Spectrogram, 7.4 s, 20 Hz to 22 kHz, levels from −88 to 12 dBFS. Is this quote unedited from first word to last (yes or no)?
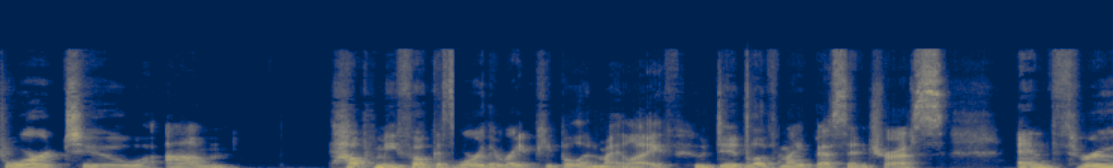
no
